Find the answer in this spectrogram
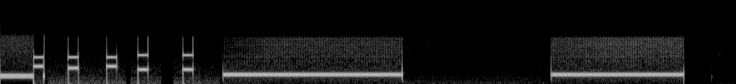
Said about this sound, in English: All right, well, I'm going to dial his phone number right now and see if we can figure it out, okay?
